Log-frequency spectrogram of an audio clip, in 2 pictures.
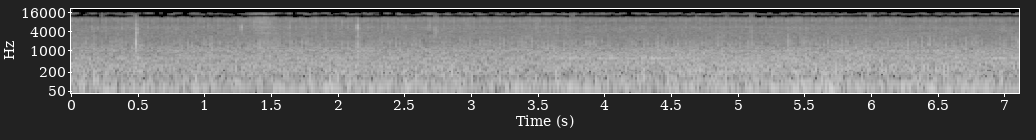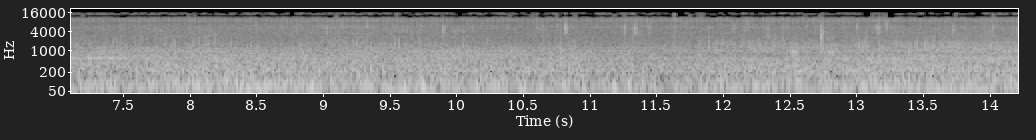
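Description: Steady rush of wind over the microphone and tyre noise from a road bike being ridden along the highway.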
